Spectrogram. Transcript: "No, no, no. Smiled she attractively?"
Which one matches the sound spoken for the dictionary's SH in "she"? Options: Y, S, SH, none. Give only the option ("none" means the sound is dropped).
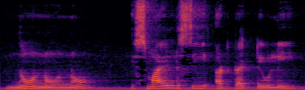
S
